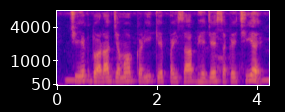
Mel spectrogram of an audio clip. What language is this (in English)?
Maithili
